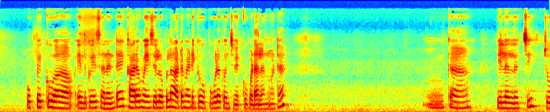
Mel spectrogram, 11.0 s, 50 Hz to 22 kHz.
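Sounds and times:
low steady rumble: 0.0s - 11.0s
woman talking: 0.6s - 5.8s, 8.5s - 11.0s.

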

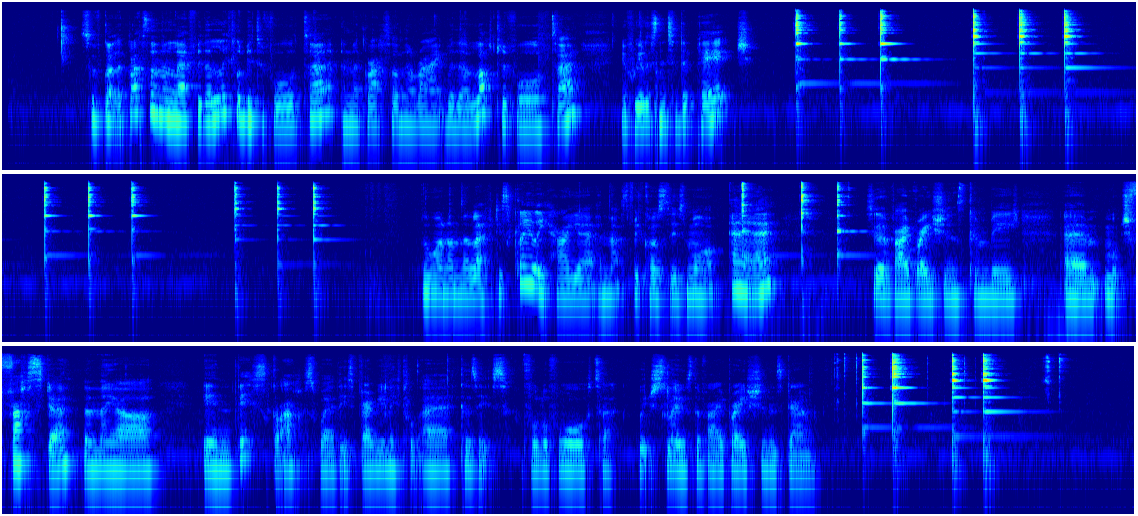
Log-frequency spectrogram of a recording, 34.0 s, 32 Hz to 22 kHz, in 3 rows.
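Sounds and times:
water glasses tapped ringing: 8.0s - 11.0s, 31.3s - 33.0s.

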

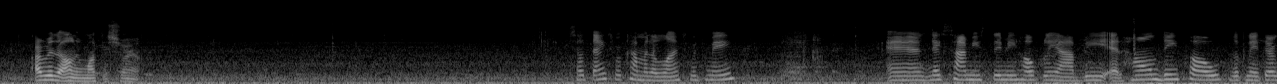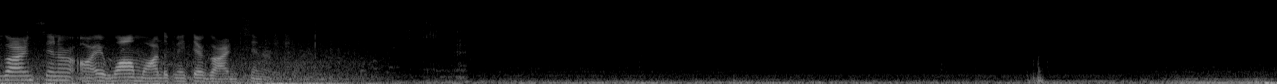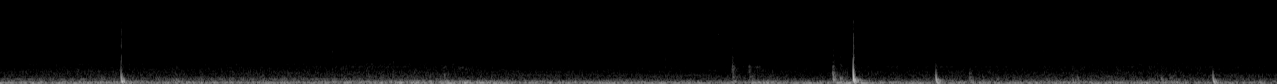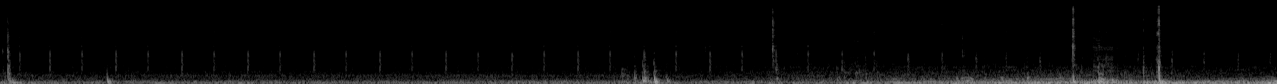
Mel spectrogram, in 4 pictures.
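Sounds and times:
car engine and road rumble: 0.0s - 51.0s.

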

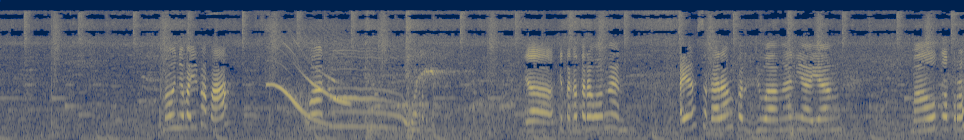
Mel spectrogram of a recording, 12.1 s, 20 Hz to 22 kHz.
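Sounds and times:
background music: 0.0s - 12.0s
excited squeals: 3.3s - 5.7s.

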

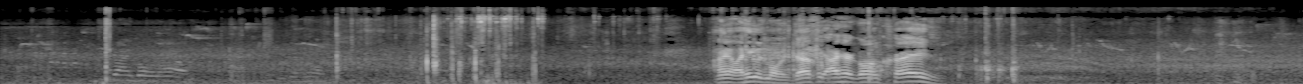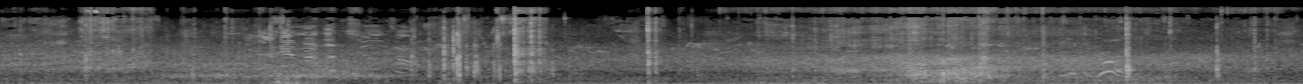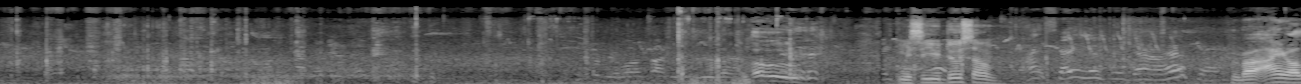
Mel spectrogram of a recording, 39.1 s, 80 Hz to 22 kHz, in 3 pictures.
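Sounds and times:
skateboard wheels rolling on concrete: 0.0s - 39.0s
skateboard clacks: 7.4s - 10.8s.

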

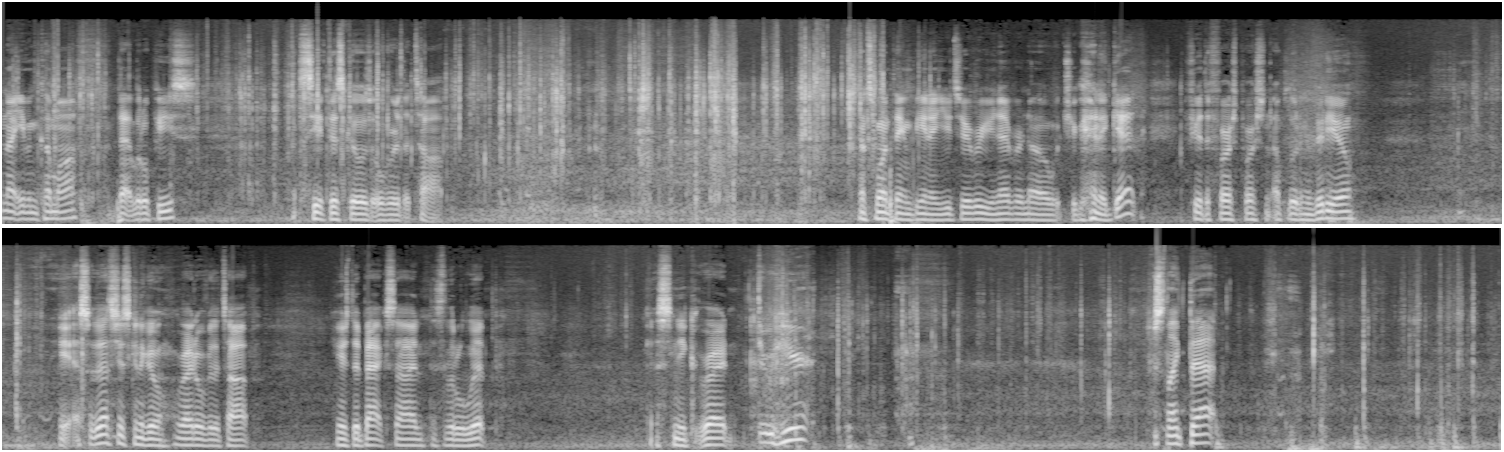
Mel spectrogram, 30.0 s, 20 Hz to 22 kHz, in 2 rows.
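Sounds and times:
plastic bag crinkling: 1.8s - 9.3s.

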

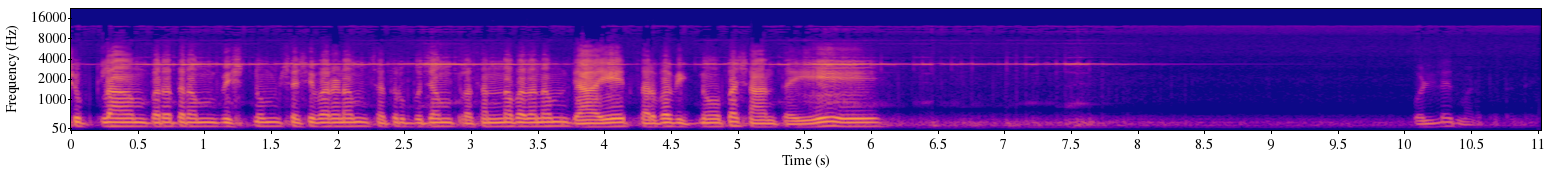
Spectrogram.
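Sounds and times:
high steady ringing tone: 0.0s - 10.4s
faint background noise: 0.0s - 11.0s.

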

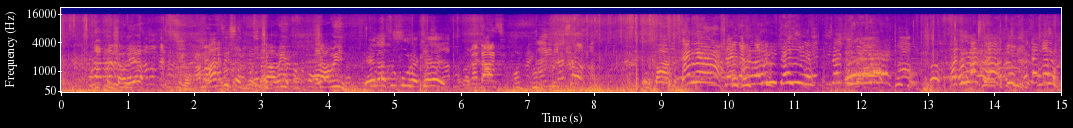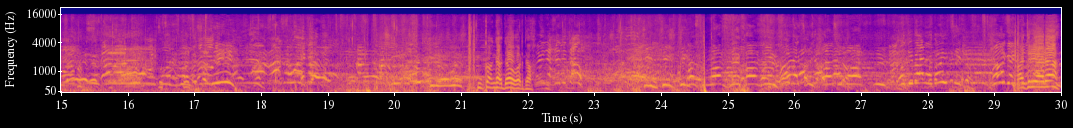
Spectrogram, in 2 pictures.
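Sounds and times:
faint outdoor background noise: 0.0s - 30.0s
wind buffeting microphone: 0.0s - 30.0s
men calling out: 8.8s - 30.0s.

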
